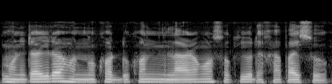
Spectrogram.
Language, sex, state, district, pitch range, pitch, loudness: Assamese, male, Assam, Hailakandi, 110-120 Hz, 115 Hz, -17 LUFS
